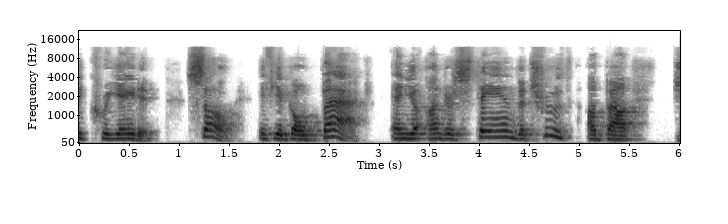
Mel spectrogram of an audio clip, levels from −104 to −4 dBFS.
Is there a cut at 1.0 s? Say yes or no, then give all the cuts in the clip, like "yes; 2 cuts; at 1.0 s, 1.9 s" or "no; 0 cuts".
no; 0 cuts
